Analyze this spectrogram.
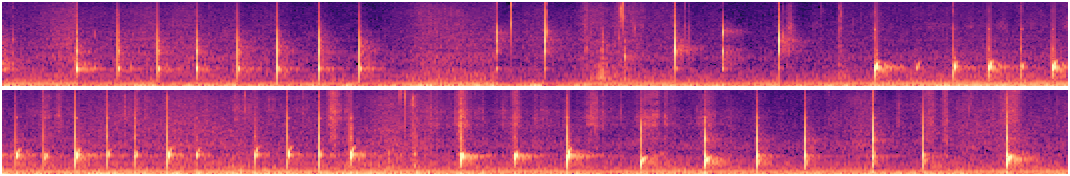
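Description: A man makes wet mouth clicks and pops into a plastic cone close to a microphone.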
